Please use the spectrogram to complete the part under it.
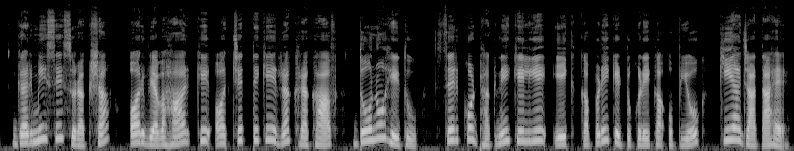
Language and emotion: Hindi, neutral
